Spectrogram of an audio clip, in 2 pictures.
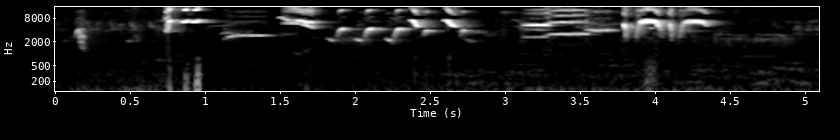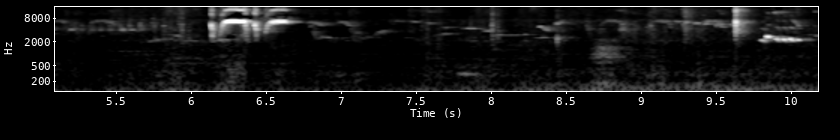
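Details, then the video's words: Flowerpecker lure song: dense clusters of high, piercing, sharp chips and thin whistles in spaced bursts, fading to a single high note at the end over a low background hiss. "Pancingan Ampuh BURUNG TLEDEKAN"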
